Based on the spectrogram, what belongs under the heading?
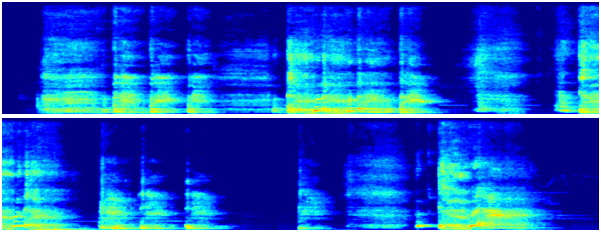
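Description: Repeated harsh coughing in several bursts of rapid coughs, with short pauses and breaths between bouts.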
